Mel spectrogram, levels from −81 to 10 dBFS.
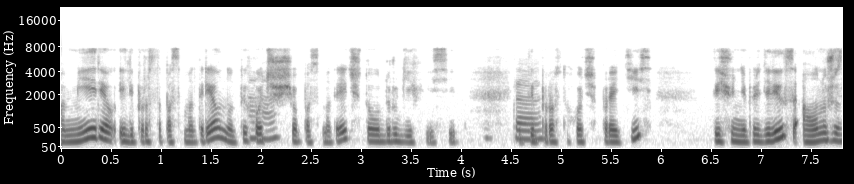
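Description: No technical faults occur in this speech at any point; the lost lowest bass and the absence of anything above 8 kHz come from normal call microphone processing.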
